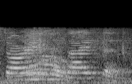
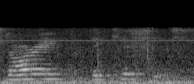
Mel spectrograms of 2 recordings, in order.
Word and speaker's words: stare decisis: Is he pronouncing that correctly? Stare decisis. No. How is it pronounced? Raise your hand. You, sir. Aeneas. It would be stare decisis.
